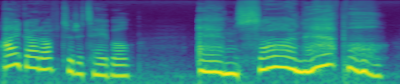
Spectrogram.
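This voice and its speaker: A young heroine played by a woman narrates her own tale in a fairly high voice. The storytelling is descriptive and expressive, recorded close and dry. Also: slow pace, breathy edge, dry recording, full character voice. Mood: narrating. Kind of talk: scripted first-person audiobook narration.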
